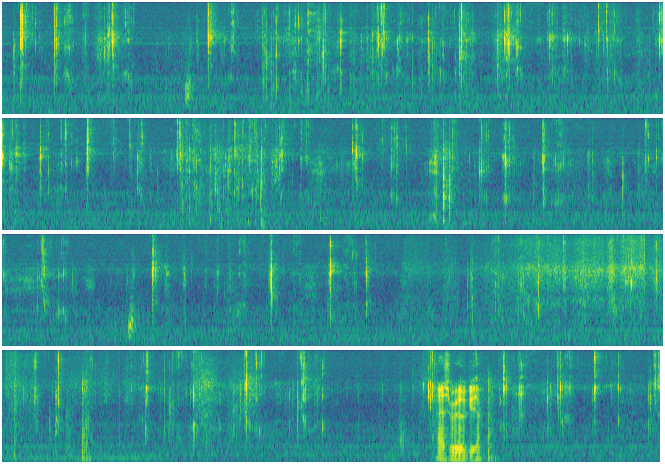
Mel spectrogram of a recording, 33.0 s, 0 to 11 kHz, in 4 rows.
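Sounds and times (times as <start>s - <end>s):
crunchy biting and chewing: 0.1s - 30.3s, 31.0s - 33.0s.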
